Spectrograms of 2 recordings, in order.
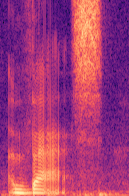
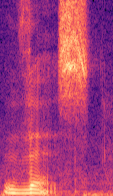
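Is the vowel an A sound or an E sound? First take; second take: A sound; E sound. First: The vowel is pronounced as an A sound. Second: The vowel is pronounced as an E sound. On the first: The speaker calls it wrong. "the learners pronounce it as this" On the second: The speaker calls it right. "this word should be pronounced this"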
